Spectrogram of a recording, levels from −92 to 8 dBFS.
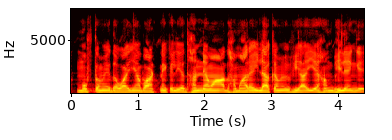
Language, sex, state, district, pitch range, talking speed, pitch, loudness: Chhattisgarhi, male, Chhattisgarh, Korba, 125-135 Hz, 220 wpm, 130 Hz, -22 LUFS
